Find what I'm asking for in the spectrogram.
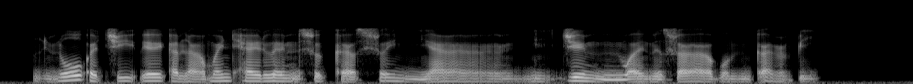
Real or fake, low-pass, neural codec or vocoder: fake; 5.4 kHz; autoencoder, 22.05 kHz, a latent of 192 numbers a frame, VITS, trained on many speakers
